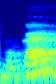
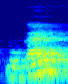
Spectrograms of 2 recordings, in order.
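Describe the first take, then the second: Both takes have the same delivery.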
